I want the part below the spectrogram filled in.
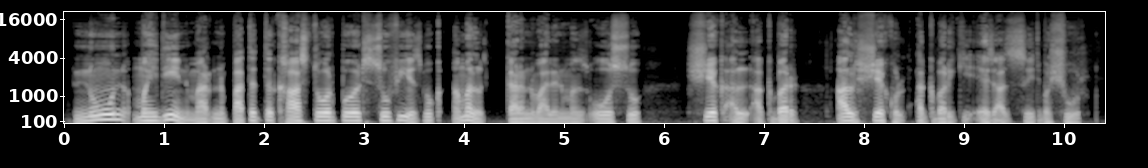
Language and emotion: Kashmiri, neutral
